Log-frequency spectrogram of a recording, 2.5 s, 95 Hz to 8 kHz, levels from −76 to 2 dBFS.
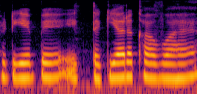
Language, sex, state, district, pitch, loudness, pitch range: Hindi, female, Chhattisgarh, Bastar, 205 Hz, -14 LUFS, 200-210 Hz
